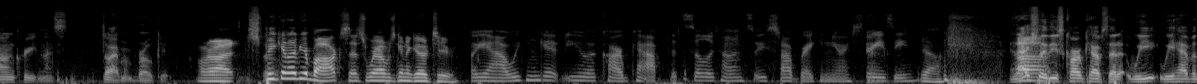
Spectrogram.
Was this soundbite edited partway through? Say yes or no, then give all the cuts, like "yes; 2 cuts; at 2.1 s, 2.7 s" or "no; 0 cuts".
yes; 2 cuts; at 4.7 s, 8.7 s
